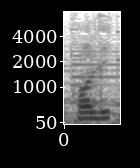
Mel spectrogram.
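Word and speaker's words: xxxHOLiC: Pues esta otra serie ya de los 2000, Holic, así es como lo pronuncian, aunque es XXX Holic,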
